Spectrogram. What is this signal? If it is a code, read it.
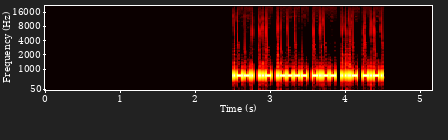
Morse code, heard as a keyed tone, about 52 wpm, 700 Hz. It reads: PU1YVC
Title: DXCC-100 Call Signs - 6 Characters - Repeated 3x - 50wpm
